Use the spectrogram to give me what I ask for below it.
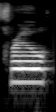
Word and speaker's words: through: Through. Not true. True means verdadero. True. Different word. Through. So if you're not pronouncing that TH, like the Z in Spanish, with your tongue between your two front teeth, then you're saying a different word or you're pronouncing it as a T.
